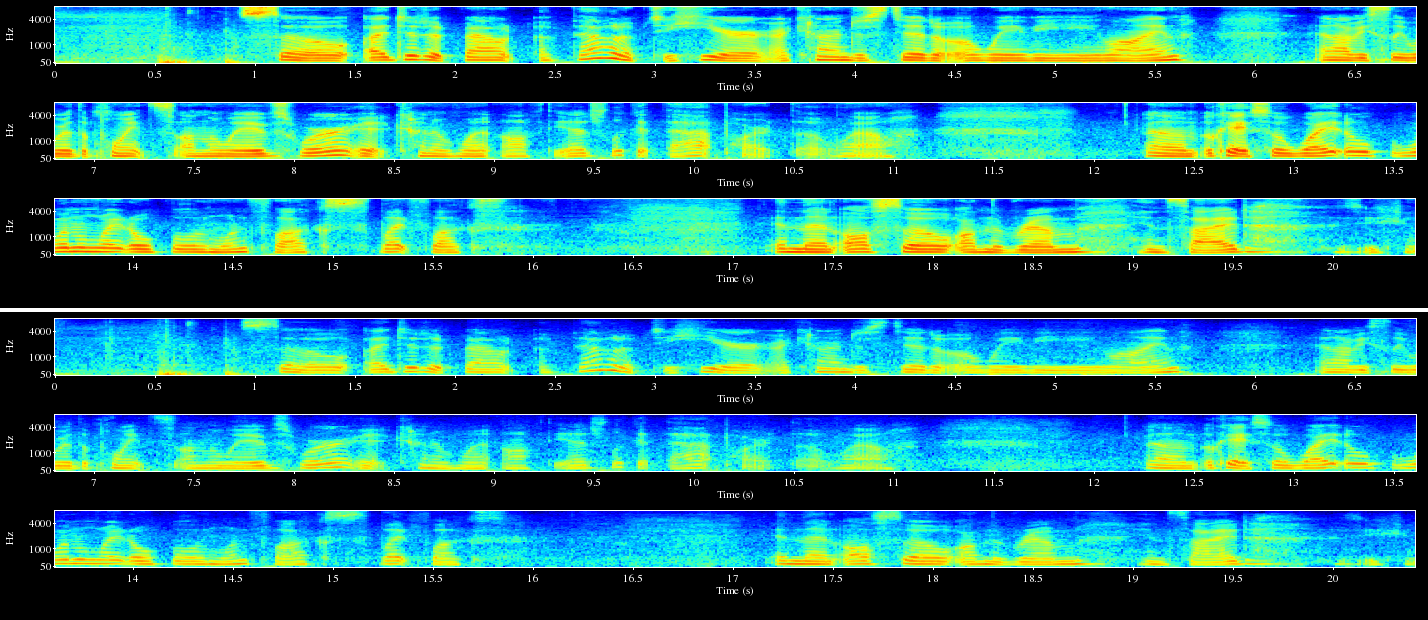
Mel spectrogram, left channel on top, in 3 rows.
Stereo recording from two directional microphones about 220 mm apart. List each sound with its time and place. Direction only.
0.9 s speech: 55° left (ahead or behind)
16.7 s a woman's voice: 45° left (ahead or behind)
